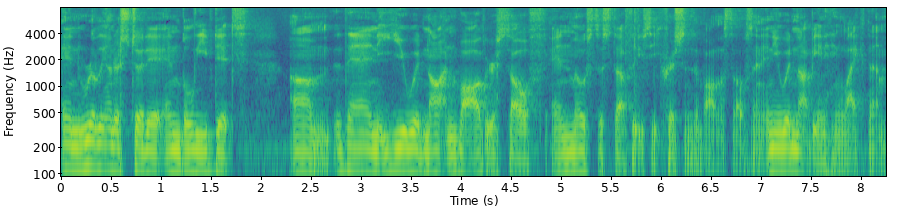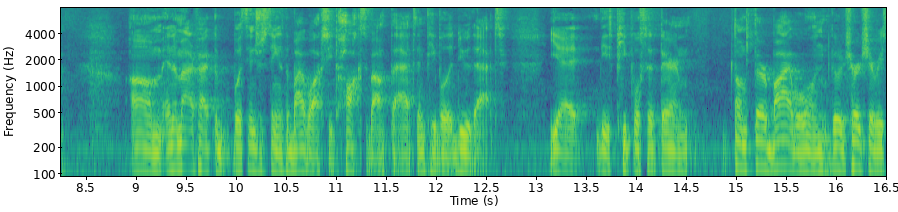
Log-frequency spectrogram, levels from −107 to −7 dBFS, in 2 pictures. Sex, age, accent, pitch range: male, 20-39, American, 95-115 Hz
